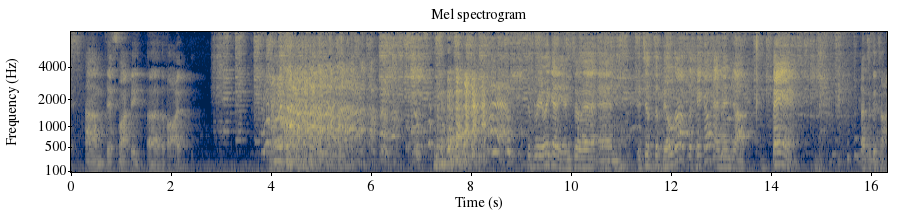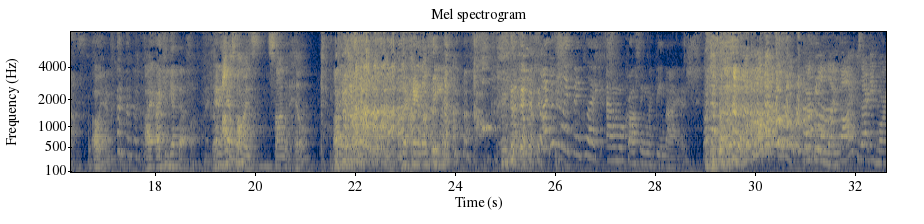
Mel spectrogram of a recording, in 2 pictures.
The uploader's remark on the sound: PAX AUS 2022 Live Panel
